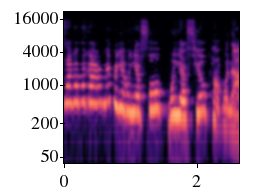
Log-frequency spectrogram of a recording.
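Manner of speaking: high, fast, gushing recognition; excited tow driver. Retold or imitated. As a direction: bubble over like a man spotting an old customer. Tow driver greets her excitedly.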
